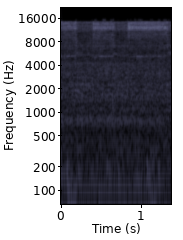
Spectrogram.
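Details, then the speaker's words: 2010-2016 Chevy Cruze 1.4 L turbo inline-4 at idle, before repair. A thin, steady high whistle over a hissy rush comes from a failed PCV valve built into the leaking valve cover, causing engine pressure loss; the valve cover is being replaced. "We're replacing the valve cover. So you can kind of hear it whistling right now."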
